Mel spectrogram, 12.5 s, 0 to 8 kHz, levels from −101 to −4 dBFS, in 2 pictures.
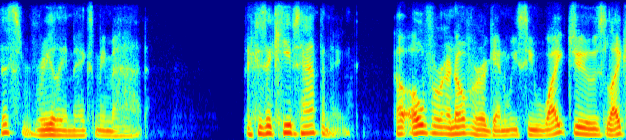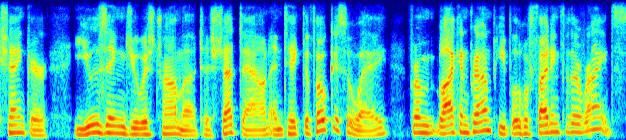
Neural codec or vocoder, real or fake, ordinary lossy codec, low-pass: none; real; Opus, 16 kbps; 7.2 kHz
